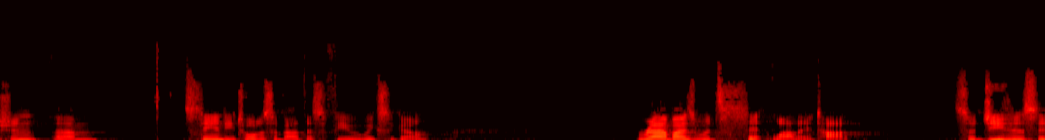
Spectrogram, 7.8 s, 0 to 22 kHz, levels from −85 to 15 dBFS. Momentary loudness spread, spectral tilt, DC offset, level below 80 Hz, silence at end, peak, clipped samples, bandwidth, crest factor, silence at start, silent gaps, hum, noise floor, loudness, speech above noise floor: 20 LU; -4 dB/octave; under 0.1%; -82 dBFS; 0 s; -20 dBFS; under 0.1%; 11 kHz; 26 dB; 0 s; 0.93-1.37 s; none; -83 dBFS; -45 LUFS; 38 dB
